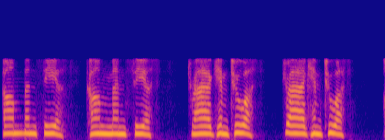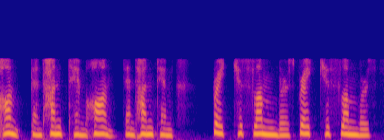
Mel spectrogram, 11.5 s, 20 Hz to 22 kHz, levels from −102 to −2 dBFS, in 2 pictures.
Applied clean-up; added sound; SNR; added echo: neural mask model DeepFilterNet 3.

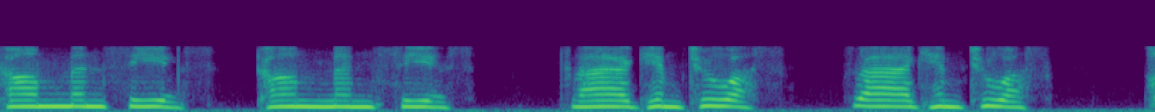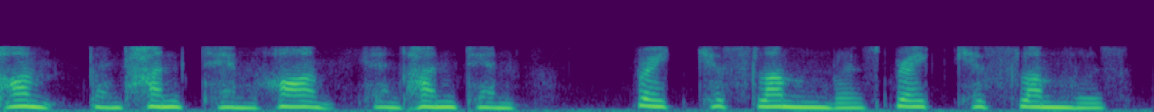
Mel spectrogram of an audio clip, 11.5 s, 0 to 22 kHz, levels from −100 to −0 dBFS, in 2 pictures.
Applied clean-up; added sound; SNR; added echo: neural diffusion model UNIVERSE++.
